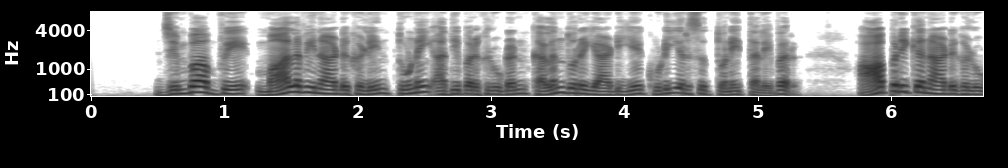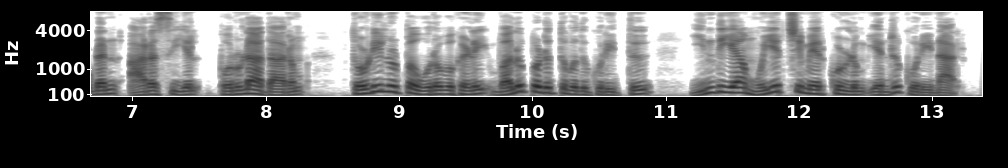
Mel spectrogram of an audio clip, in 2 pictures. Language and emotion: Tamil, neutral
